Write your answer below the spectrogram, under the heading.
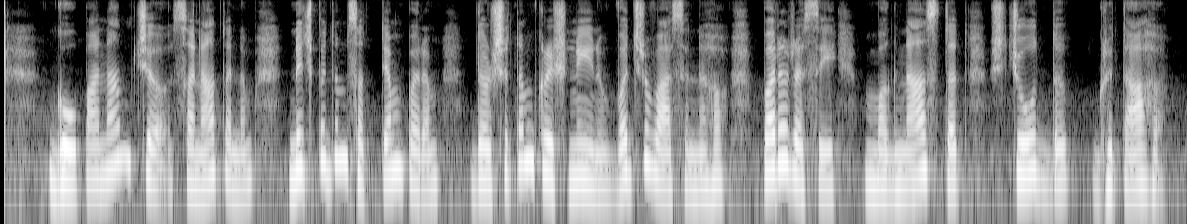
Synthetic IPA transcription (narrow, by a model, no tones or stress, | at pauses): ɡoːpaːnaːmt͡ʃɐsɐnaːt̪ɐnɐmnɪt͡ʃpɐd̪ɐmsɐt̪jɐmpɐɾɐm | d̪ɐɾʃɪt̪ɐmkɾɪʂɳiːnɐʋɐd͡ʒɾɐʋaːsɐnɐɦɐ̆pɐɾɐɾɐseː | mɐɡnaːst̪ɐt̪ʃt͡ʃoːd̪ʱːɐ | ɡʱɾɪt̪aːɦɐ̆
